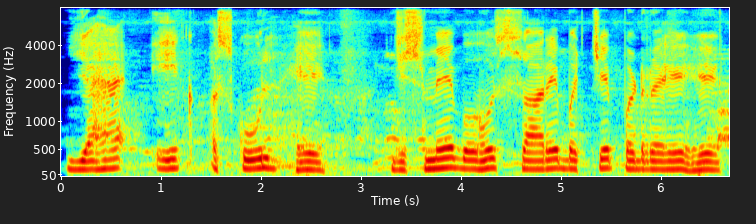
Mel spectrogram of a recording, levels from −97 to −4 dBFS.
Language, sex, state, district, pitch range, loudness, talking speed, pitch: Hindi, male, Uttar Pradesh, Saharanpur, 145-165 Hz, -14 LUFS, 100 wpm, 155 Hz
